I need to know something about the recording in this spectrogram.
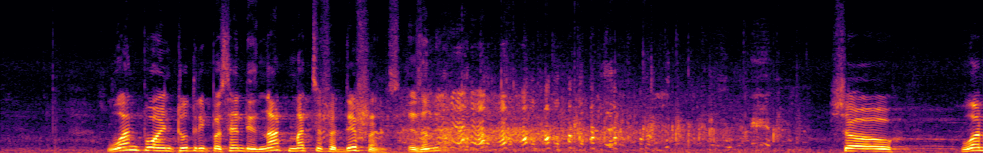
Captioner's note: laughter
